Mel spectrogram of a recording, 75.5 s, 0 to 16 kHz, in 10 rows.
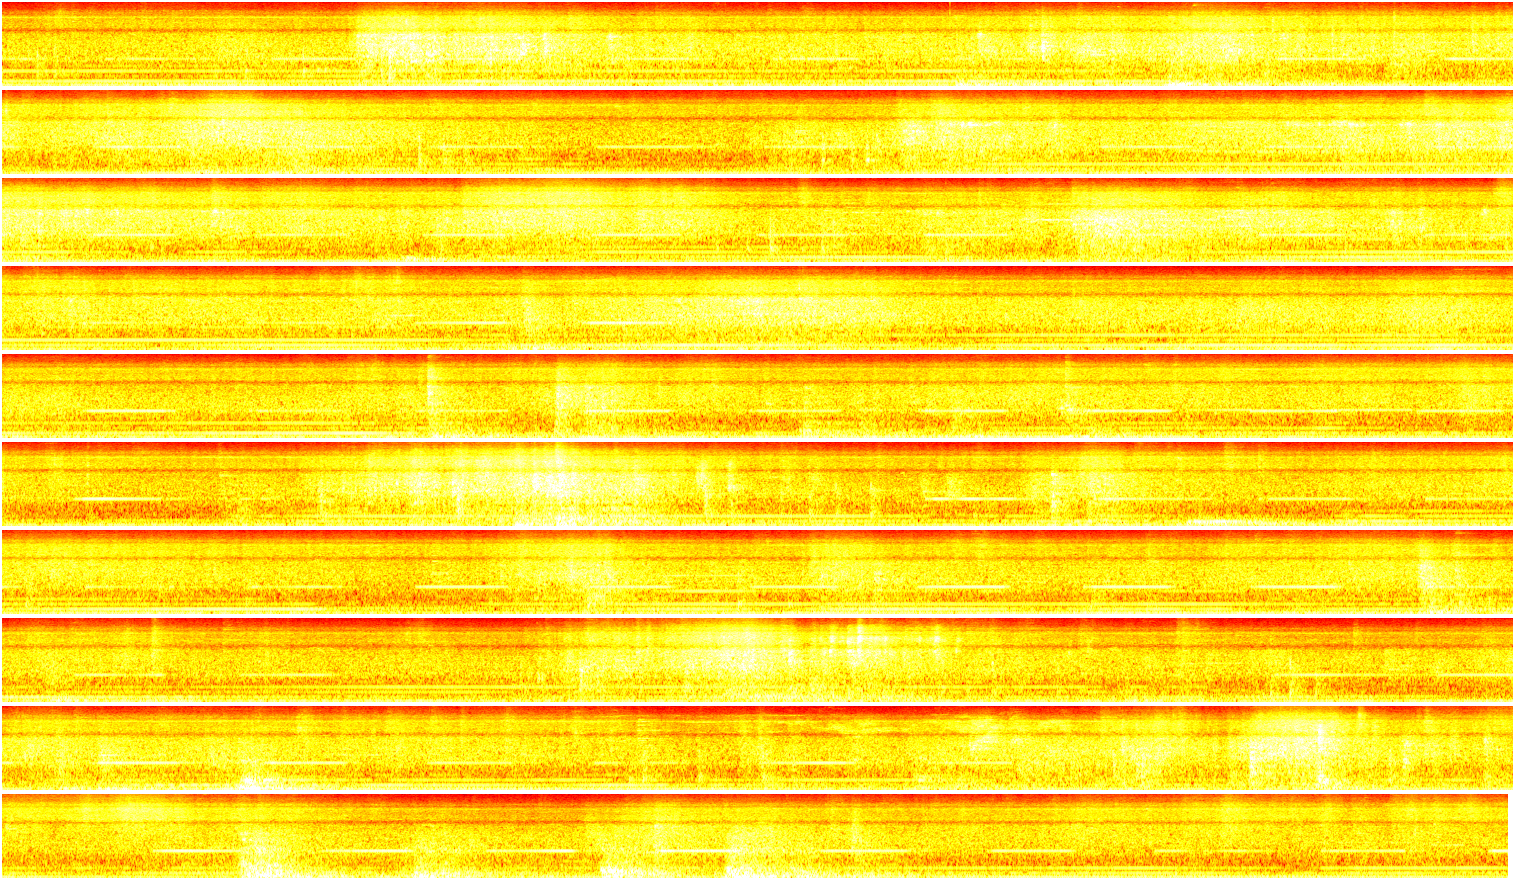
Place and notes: just curious how it sounds with another microphone
(SD702, AT BP4025)
Maribor, Slovenia, 28 May 2012, ~14:00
